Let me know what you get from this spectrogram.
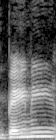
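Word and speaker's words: Böhme: got Pythagoras Jakob Boehm I pronounce it balm it might be BAE me I say bone I'd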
